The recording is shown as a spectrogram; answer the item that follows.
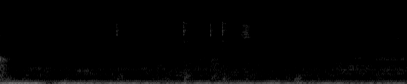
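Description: Several faint computer mouse clicks, about five, scattered between about one and two and a half seconds in, over a steady low hum.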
